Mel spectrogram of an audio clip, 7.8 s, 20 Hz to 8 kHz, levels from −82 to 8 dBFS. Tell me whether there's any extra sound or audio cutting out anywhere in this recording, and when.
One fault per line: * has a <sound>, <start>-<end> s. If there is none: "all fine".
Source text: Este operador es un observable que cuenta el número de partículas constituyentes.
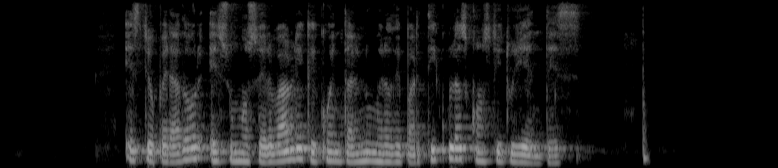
* has a laugh, 6.2-6.5 s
